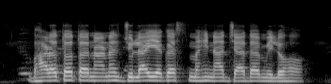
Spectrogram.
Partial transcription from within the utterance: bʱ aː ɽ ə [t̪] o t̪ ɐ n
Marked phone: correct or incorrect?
correct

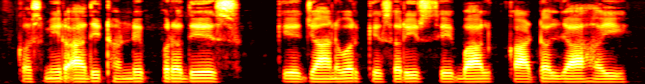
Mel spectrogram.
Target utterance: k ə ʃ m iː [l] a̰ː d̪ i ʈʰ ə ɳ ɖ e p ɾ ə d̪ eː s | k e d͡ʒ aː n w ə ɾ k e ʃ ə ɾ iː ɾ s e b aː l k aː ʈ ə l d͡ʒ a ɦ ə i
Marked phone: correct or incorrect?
incorrect: ɾ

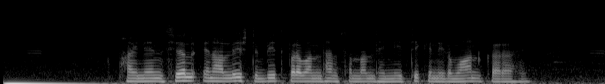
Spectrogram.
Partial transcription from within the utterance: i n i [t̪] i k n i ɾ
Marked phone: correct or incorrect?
correct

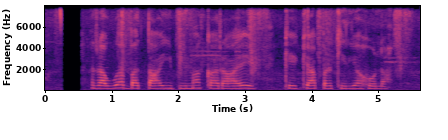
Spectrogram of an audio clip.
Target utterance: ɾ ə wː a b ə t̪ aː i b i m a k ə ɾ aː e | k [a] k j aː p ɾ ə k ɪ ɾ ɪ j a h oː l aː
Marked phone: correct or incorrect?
incorrect: e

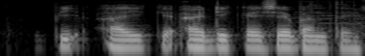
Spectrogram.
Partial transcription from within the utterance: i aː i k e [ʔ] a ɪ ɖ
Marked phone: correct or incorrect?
correct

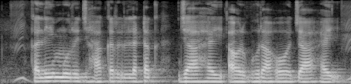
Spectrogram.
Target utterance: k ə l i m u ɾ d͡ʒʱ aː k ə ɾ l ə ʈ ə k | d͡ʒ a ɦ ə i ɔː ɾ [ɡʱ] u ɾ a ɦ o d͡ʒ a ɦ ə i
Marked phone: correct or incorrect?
incorrect: bʱ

